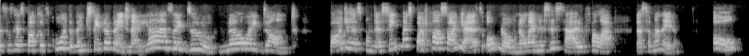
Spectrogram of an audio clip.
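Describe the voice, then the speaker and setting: A woman from Brazil teaching a beginners' language lesson, explaining patiently and slowing down to model example phrases. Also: high-pitched, dull audio. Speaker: English teacher.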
